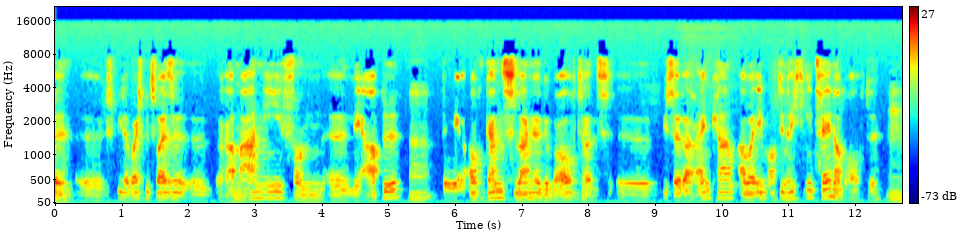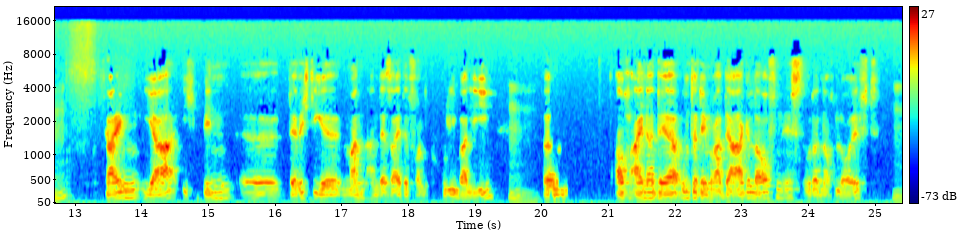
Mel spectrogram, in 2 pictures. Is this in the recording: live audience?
no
